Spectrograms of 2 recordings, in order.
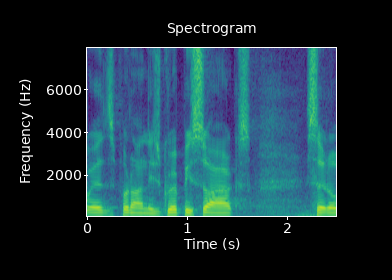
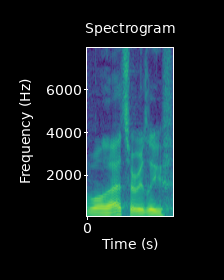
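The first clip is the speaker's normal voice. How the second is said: usual speaking voice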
